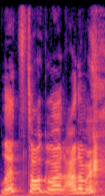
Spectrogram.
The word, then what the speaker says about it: anime: So, I want to talk about how I used to pronounce it first, because no one told me it was anime. There's no accent on the E.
